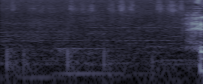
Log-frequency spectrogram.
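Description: Marker pen writing on a whiteboard: a run of faint short squeaks and taps as the letters are drawn.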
